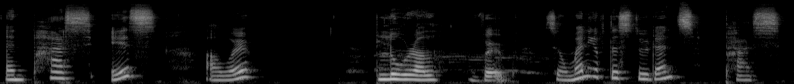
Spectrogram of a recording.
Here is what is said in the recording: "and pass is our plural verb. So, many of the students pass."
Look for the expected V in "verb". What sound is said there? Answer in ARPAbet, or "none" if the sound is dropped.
V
